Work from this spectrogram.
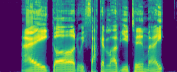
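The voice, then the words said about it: Thick, over-the-top Australian accent. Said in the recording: “Okay, that's like way too over the top. ... that's it's a little bogan ... that one's really thick”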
